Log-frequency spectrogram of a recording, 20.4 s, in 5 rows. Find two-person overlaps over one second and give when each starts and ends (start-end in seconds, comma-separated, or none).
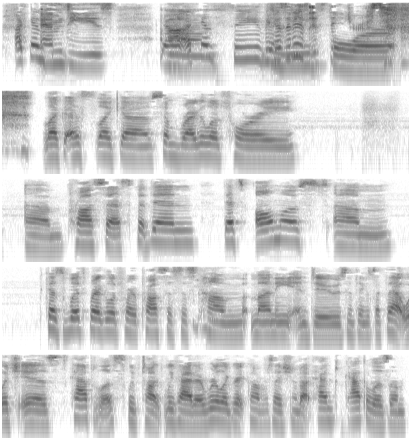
2.6-3.8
